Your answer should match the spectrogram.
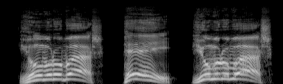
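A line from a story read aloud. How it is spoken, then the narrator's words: Powerful nearby yell. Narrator (Russian): орал где-то неподалеку мощный голос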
